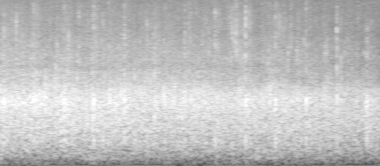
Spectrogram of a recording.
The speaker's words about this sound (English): Let's give them another round of applause, if we could, please.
